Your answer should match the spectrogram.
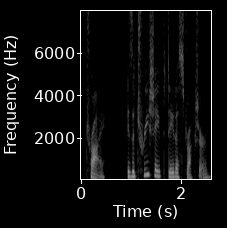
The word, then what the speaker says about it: trie: A trie, short for retrieval and pronounced trie, is a tree-shaped data structure built specifically for storing and searching strings.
